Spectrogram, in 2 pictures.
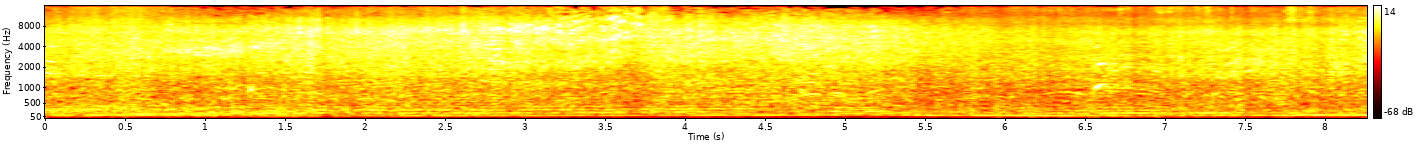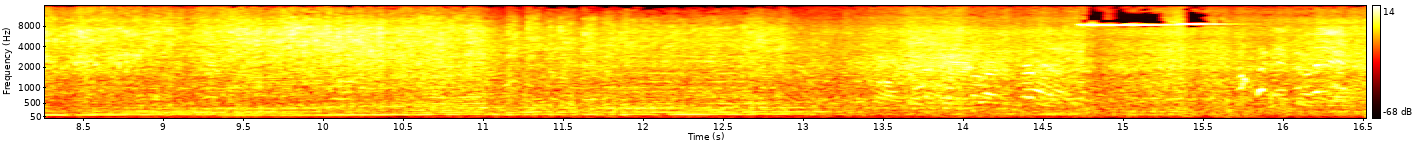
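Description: Vintage pre-war racing cars' engines running at low revs as the cars crawl past in slow traffic, a steady low engine note that drifts gently up and down in pitch. A crowd is chattering.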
